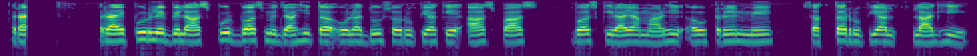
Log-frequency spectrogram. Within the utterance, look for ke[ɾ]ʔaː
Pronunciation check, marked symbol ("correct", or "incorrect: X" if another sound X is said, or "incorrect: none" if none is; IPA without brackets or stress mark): incorrect: none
